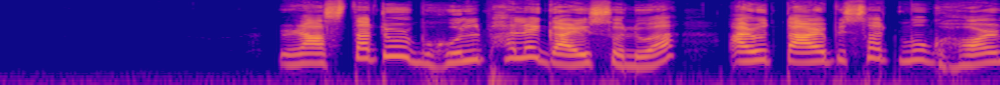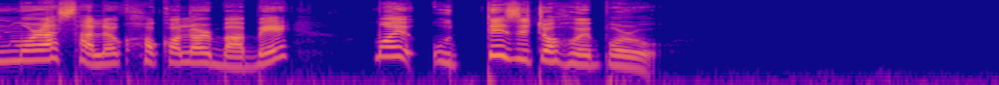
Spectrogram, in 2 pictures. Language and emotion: Assamese, angry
